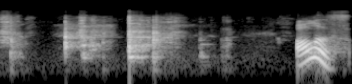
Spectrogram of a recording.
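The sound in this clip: A utensil scrapes butter out of a pan while Johnny cakes are cooking, a short rasping scrape near the end that follows a few brief bursts of kitchen clatter.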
